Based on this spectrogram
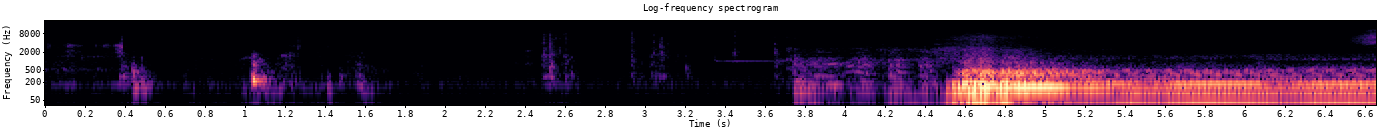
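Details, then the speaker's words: Crashed BMW E36 whose battery was thrown out, jumping alone failed, started after fitting a battery: a few clicks, brief starter crank, engine catches at once and settles into steady, even running; normal start. "I put a battery up to it and yeah, I guess it just needed a battery. The jumper alone won't pass current to it. So, if I start it up, should start right up."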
